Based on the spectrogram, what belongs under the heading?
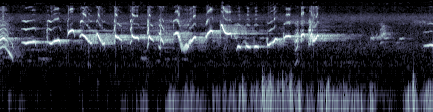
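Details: Oriental magpie-robin (kacer), a kept bird, in a lure song for a sulking bird: dense, varied whistled song with swoops and trills, over a steady low rumbling noise.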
